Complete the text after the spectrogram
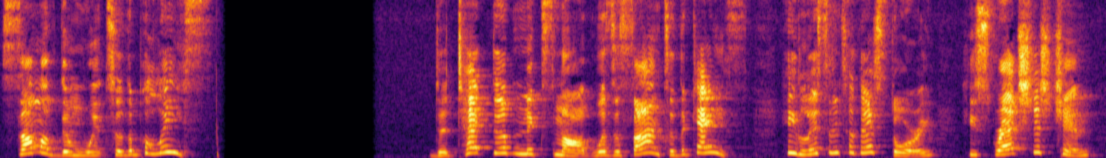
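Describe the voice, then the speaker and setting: Slow, high-voiced woman reading a storybook. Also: sing-song, a bit bright. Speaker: storybook reader. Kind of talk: expressive children's story narration.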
